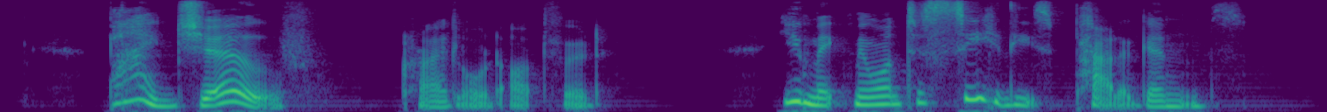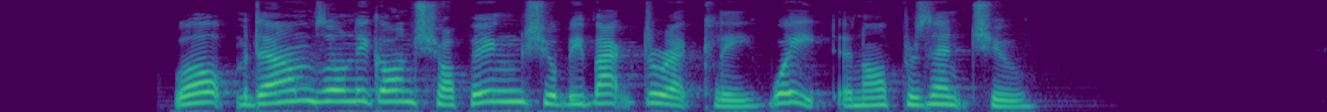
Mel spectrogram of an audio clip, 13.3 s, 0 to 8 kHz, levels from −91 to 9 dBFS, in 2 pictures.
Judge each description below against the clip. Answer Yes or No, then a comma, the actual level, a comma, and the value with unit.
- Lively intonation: Yes, wide, 6.4 semitones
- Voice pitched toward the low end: No, high, 225 Hz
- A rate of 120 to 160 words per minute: Yes, slow, 135 wpm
